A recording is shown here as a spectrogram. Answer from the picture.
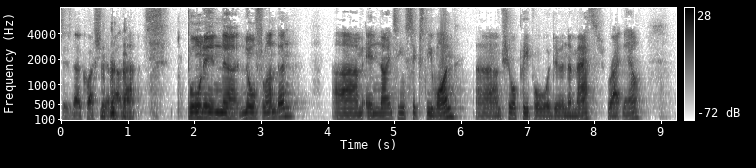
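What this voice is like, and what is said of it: British (London) accent. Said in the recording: “the accent didn't come from being born in the United States”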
